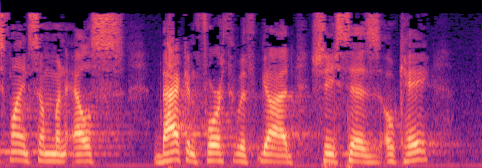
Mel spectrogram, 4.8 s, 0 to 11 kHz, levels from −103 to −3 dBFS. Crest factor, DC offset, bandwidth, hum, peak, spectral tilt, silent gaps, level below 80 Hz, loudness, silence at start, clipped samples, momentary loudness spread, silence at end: 18 dB; under 0.1%; 8.8 kHz; none; 0 dBFS; -4.5 dB/octave; none; -46 dBFS; -18 LUFS; 0 s; under 0.1%; 11 LU; 0.4 s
